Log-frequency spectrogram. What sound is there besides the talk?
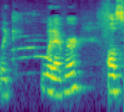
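cat meowing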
